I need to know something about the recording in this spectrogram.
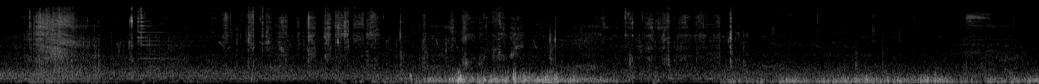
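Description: Faint scraping and small scattered clicks of a knife cutting the skin and meat of a softshell turtle away from its bottom shell.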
